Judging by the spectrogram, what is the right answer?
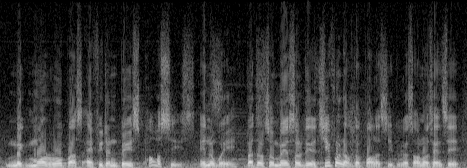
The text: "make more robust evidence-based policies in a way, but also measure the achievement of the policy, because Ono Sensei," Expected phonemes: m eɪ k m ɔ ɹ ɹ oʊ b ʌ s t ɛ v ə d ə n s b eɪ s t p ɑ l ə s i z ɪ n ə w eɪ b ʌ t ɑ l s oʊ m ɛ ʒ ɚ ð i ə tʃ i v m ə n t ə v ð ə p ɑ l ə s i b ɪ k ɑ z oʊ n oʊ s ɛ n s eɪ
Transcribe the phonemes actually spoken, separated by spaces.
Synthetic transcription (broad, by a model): m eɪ k m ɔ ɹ ɹ oʊ b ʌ s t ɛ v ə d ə n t b eɪ s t p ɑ l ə s i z ɪ n ə w eɪ b ʌ t ɑ l s oʊ m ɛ s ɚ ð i ə tʃ i v m ə n t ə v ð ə p ɑ l ə s i b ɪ k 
